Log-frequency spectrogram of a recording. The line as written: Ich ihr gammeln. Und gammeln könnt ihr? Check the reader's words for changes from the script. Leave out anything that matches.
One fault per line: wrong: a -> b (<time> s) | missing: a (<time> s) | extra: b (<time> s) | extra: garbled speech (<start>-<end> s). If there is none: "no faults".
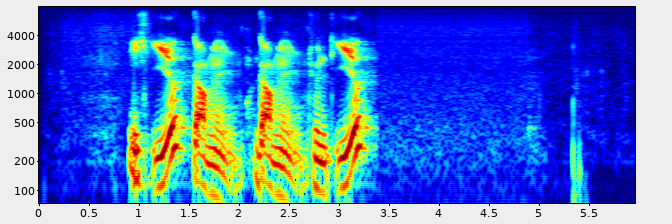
no faults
